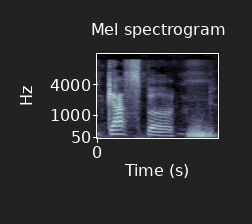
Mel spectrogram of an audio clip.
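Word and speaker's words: Gainsbourg: fun fact she's um so it's actually Gasburg is is how you pronounce it because she is the daughter of she's daughter of s Serge Gasburg who was a big French singer does she have a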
